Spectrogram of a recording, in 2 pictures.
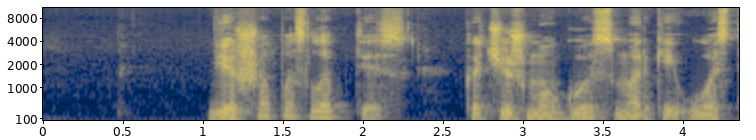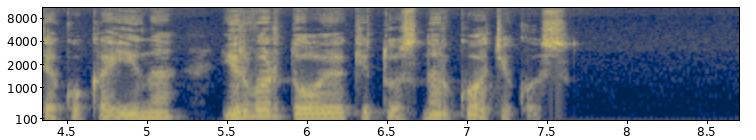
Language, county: Lithuanian, Klaipėda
